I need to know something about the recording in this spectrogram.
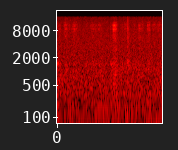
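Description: Ballpoint pen writing a word on paper: faint strokes of the tip across the sheet.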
